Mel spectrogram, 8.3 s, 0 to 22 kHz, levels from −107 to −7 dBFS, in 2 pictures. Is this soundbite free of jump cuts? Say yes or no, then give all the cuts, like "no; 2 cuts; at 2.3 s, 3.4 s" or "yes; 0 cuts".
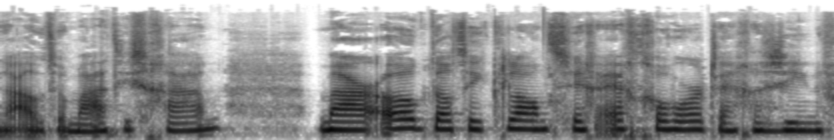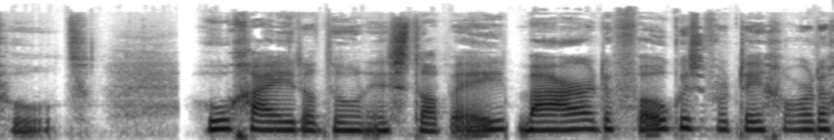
no; 2 cuts; at 5.1 s, 6.7 s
